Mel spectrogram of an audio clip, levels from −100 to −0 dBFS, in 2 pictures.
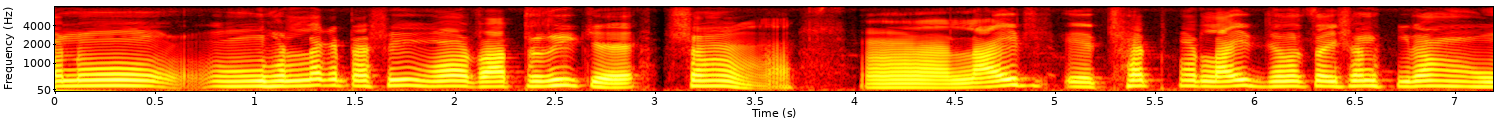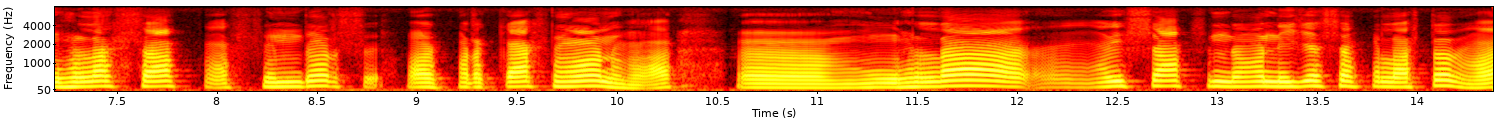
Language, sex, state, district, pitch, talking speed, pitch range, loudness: Bhojpuri, male, Bihar, Gopalganj, 175 Hz, 125 wpm, 155-190 Hz, -18 LUFS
